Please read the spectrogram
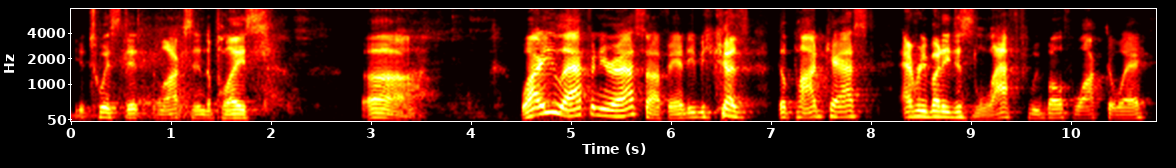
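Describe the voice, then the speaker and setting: A man hosting a podcast, talking casual shop in a laid-back, halting way, thinking aloud as he goes. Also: medium pitch, lively intonation, sharp tone. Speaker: podcast host. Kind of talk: casual shop talk on a livestream.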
